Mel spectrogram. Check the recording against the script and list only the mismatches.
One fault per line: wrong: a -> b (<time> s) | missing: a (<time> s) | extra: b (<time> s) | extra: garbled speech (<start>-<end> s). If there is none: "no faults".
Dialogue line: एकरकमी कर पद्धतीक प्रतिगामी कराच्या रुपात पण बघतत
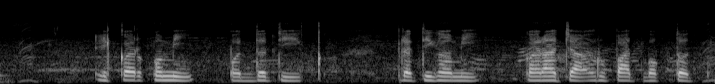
missing: कर (1.8 s)
missing: पण (6.3 s)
